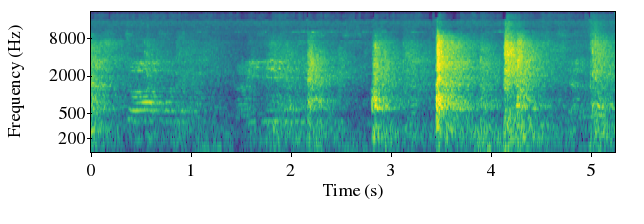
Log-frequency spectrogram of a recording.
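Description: A padel ball strikes low on the glass wall near the bottom during a tournament rally. Several sharp, hollow knocks land a second or so apart over a steady background of indistinct voices.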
